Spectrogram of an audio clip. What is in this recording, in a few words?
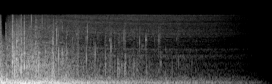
cannon dead, monster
